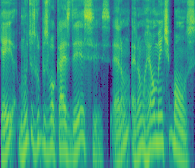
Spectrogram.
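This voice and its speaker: In a quiet background with a dry sound and no echo, a man speaks fairly slowly in a fairly high voice with lively intonation. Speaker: podcast co-host, music producer; podcast co-host. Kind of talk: casual chat. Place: studio. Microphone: studio mic.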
